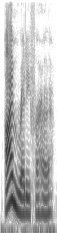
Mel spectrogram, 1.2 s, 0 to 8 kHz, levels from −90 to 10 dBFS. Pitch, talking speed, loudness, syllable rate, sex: 190 Hz, 210 wpm, -17 LUFS, 5.4 syllables/s, female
